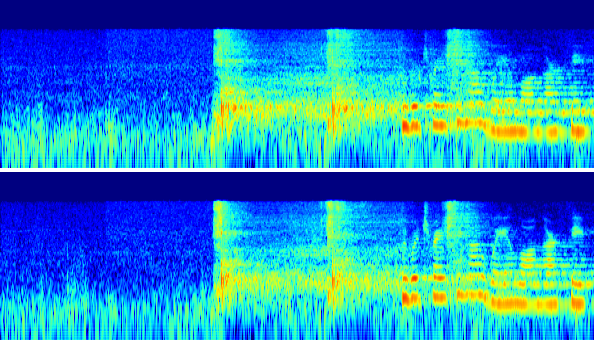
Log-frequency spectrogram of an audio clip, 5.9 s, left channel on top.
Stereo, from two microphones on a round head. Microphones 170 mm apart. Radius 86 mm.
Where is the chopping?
40° right (ahead or behind), 7.5 m.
